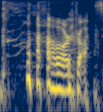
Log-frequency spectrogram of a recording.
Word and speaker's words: Horcrux: I feel like I'm throwing away a part of me, like it's a Horcrux. How do you say it? Horcrux, yeah.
